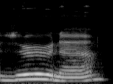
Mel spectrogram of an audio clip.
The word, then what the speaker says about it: Söhne: And so you pronounce it very differently. See the floating umlaut and then the E. So der Sohn versus die Söhne, O, Ö, die Söhne. So it's like quite a different sound.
